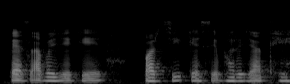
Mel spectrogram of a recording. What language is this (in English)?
Chhattisgarhi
